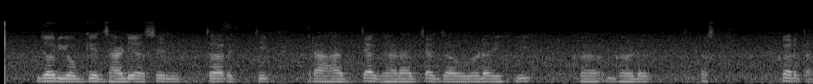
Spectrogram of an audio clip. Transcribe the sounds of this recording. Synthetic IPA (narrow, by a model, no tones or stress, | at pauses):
d͡zəɾjoɡjəd͡zʱaɽiːəsel | t̪əɾt̪i | ɾaɦət̪ːjaɡʱəɾat͡ɕjad͡zəʋɽəɦiː | ɡʱəɽət̪ | əs | kəɾt̪at̪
